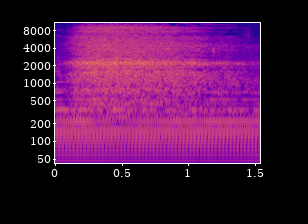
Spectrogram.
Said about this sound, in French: Maintenant, vous pouvez inspirer par le nez en gonflant le ventre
